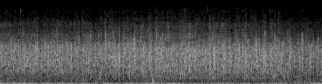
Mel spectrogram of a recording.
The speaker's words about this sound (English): Well, I've never even gotten that kind of intro before with the applause.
